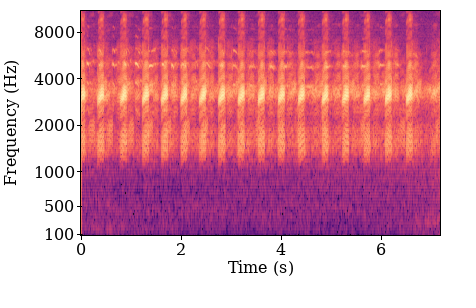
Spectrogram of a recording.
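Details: Close frog in a strong chorus over flooded rice fields, Nara Prefecture, Japan, 25 May 2024, early summer night with the moon up; sharp, regular croaks roughly two per second, about sixteen in a row, above a softer chorus.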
